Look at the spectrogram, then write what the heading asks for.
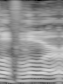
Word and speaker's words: LaFleur: Is that how you say it? Say it again. Matt LaFleur. It's LaFleur. Oh, I like that. I like the other way. A little Pepe Le Pew. LaFleur. Remember Pepe Le Pew?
